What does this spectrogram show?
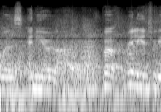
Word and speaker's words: Eniola: school, I always told people my name was Eniola. But really and truly it's pronounced Eniola, but people just couldn't pronounce it properly. There was a whole period of time where people called me Enilola, and that just wasn't it.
